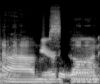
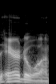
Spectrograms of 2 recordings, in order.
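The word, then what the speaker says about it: Erdoğan: So Erdogan, it's in your last name. Like, how should they pronounce that and not so look if there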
